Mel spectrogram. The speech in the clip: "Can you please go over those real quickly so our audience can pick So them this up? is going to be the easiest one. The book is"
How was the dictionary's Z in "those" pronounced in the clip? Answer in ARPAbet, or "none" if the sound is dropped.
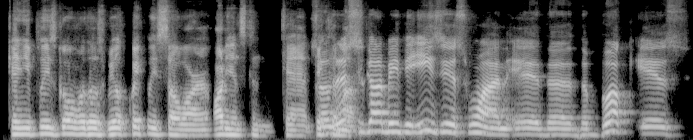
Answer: Z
